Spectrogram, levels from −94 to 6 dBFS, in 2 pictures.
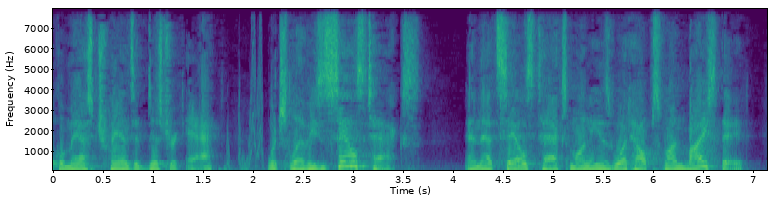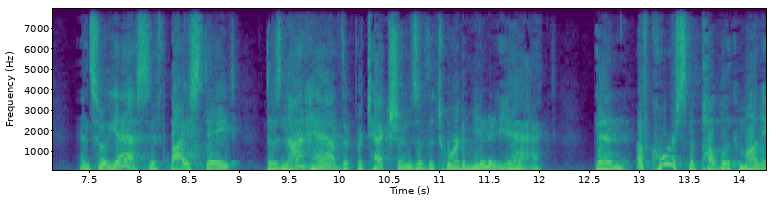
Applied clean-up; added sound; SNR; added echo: none; Scratching (performance technique); 18 dB; none.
